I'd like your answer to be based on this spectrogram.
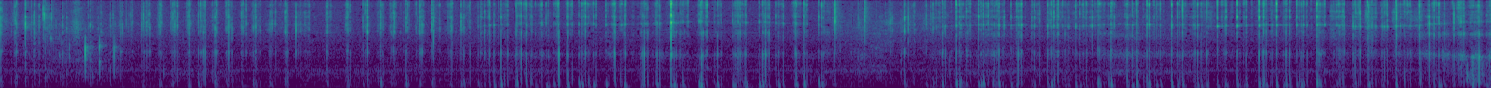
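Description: Long nails scratch and tap the outside of a small, hollow, empty green polka-dot paper cup held in one hand close to the mic. The result is a quiet, continuous stream of rapid, dry clicks and crisp scratching with a bright edge and almost no ring, over a faint steady hum.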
